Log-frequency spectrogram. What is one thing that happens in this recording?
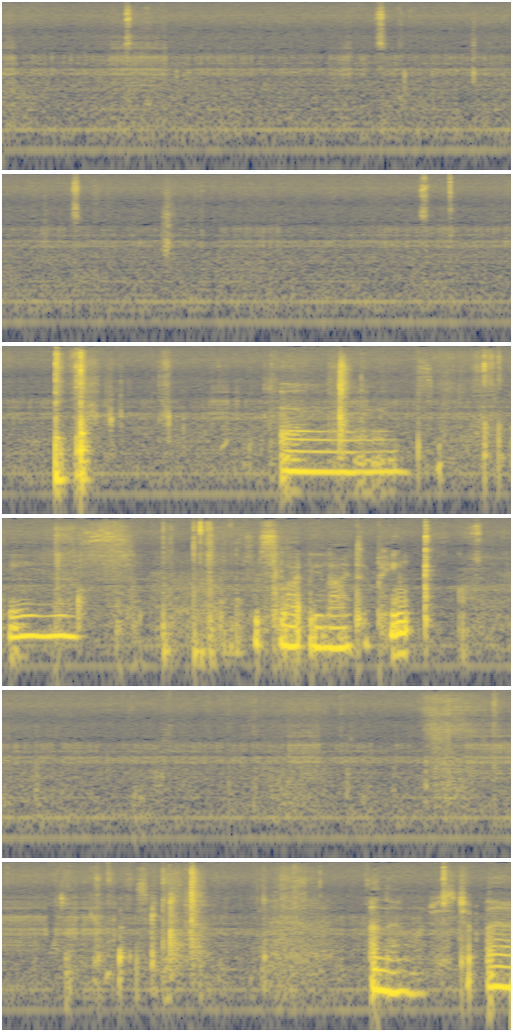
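Scissors snip through yarn with short, sharp clicks.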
